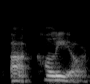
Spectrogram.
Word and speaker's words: Collioure: I had to literally go and check the pronunciation of Collioure.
